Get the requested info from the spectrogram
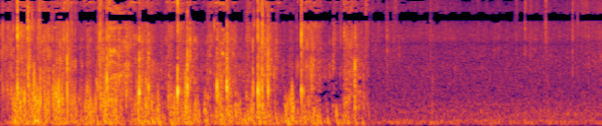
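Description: Horse's hoofbeats on a dirt road, a quick, uneven run of knocks, stopping suddenly about three and a half seconds in. After that there is only a faint low background.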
